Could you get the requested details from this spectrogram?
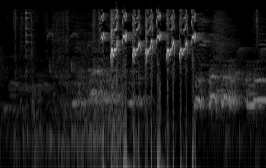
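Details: Cinereous tit song used for luring birds: a loud run of about nine high, sharp two-part notes repeated rapidly over two seconds, with fainter lower tonal sounds before and after.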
